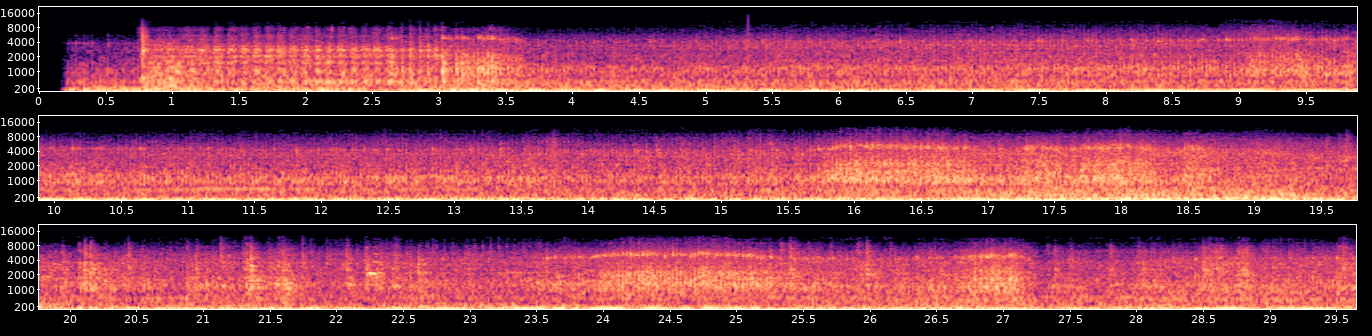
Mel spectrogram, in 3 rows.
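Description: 1999 GMC C6500 medium-duty truck's engine idling with a steady low hum, with a few short bursts of hissing over it.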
